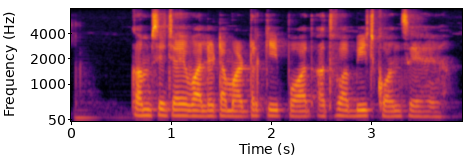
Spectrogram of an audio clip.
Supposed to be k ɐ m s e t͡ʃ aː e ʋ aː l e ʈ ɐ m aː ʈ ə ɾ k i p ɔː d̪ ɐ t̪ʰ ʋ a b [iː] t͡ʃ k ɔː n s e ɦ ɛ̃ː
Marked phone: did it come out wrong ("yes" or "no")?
no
